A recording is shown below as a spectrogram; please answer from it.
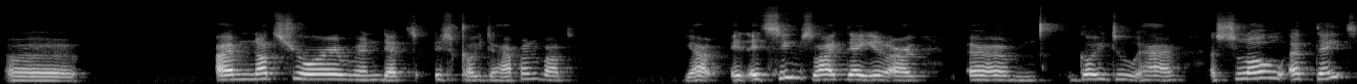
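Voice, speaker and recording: A woman co-hosting a casual live-stream chat, speaking hesitantly with many pauses over a video call. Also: mid-range voice, a little mellow, highs cut off. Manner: hesitant, many fillers and restarts.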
